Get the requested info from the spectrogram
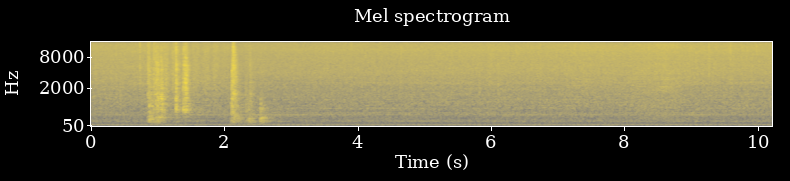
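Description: Fried tofu and chopped negi sizzling steadily in a frying pan, with a quick run of utensil knocks against the pan about a second in and a few more around two seconds, as the pieces are stirred.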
